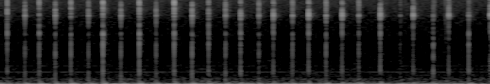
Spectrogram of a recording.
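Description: Fingernails scratch and tap the thin steel blade of a pair of small plastic-handled scissors held in one hand. The result is a quiet, steady series of quick, bright metallic ticks over a soft low rumble.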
